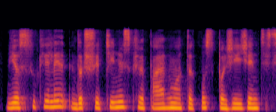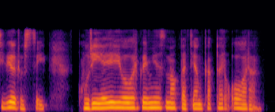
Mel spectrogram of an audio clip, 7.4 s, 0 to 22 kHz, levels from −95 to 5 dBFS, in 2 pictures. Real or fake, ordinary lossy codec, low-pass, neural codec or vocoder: fake; Opus, 64 kbps; 7.2 kHz; codec, 16 kHz, 1 kbps, FunCodec, trained on Chinese and English, 50 frames a second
